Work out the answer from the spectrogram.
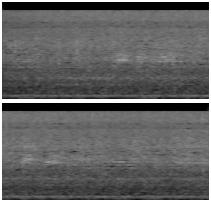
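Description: Sliced mushrooms frying in a pan, a steady sizzle now that the wine has cooked off and they are starting to brown, over a low steady hum.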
